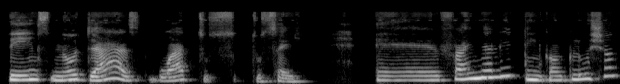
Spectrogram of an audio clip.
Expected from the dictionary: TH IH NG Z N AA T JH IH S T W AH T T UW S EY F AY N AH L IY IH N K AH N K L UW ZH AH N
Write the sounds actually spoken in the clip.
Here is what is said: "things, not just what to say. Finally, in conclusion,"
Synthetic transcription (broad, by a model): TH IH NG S N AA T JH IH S T W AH T S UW S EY F AY N AH L IY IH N K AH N K L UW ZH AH N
